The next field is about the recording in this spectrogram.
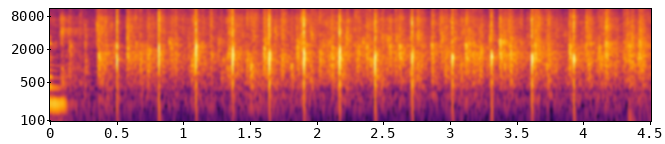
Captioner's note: audience applauding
